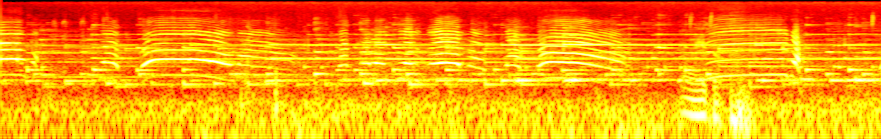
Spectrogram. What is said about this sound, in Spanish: Cambiamos de escenario, vamos a las brañas de Ensomiedo, cerca de la Pornacal. Y la vaquera llamando, sin ningún éxito, a sus vacas Gallarda y Rubia.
